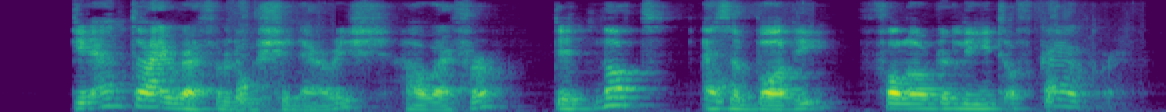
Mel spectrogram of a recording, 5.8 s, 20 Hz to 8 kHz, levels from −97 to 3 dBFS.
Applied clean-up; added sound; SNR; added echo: neural mask model DeepFilterNet 3.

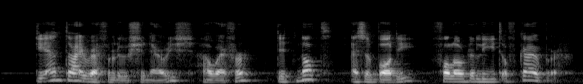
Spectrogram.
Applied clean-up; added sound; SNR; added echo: none; none; none; none.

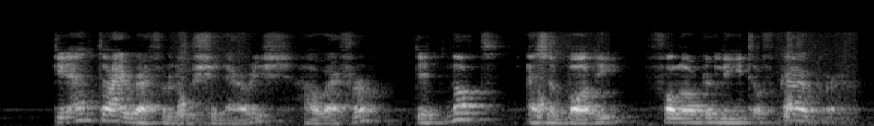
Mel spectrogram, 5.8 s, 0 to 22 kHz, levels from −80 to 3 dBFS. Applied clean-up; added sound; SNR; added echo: neural separator model SepFormer DNS4.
